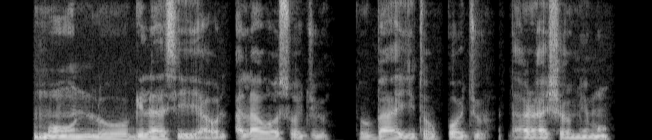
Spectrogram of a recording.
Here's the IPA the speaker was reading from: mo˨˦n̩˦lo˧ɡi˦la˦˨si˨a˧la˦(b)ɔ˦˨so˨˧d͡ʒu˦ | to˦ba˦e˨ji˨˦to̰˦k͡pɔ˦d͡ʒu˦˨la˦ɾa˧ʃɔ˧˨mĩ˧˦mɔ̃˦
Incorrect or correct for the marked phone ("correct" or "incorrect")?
incorrect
